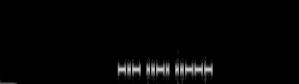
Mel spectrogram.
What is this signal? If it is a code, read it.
Morse code, heard as a keyed tone, about 53 wpm, 700 Hz. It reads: KF2
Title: USA Call Sign Prefixes - Repeated 2x - 50wpm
